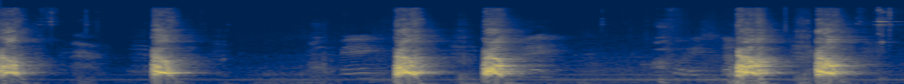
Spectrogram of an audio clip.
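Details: A Golden Retriever gives sharp, angry barks in uneven bursts, roughly every second or so.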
